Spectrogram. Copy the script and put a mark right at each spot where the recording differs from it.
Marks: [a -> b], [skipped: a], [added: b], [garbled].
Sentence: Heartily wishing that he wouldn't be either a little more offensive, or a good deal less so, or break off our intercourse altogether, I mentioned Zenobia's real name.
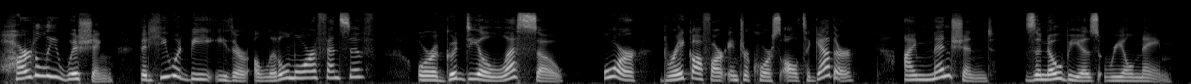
Heartily wishing that he [wouldn't -> would] be either a little more offensive, or a good deal less so, or break off our intercourse altogether, I mentioned Zenobia's real name.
